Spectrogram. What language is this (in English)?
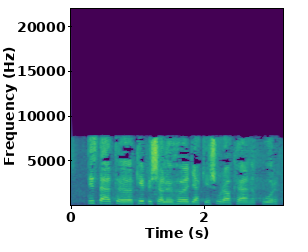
Hungarian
